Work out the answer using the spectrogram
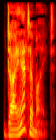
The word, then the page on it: diatomite: British English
